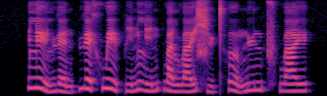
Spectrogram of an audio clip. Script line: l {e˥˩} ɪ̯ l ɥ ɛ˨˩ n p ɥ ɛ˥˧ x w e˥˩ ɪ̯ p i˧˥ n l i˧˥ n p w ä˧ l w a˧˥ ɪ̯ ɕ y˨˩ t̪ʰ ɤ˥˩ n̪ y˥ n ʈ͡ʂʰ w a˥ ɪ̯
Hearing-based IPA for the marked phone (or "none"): e˥˩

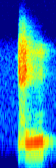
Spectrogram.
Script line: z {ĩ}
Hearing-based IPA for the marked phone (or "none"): i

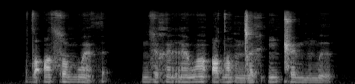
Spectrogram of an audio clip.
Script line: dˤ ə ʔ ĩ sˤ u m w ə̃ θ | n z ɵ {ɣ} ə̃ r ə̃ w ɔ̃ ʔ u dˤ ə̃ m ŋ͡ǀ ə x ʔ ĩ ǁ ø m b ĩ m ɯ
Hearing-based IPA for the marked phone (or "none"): x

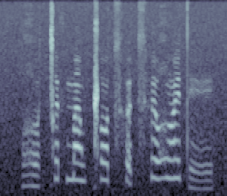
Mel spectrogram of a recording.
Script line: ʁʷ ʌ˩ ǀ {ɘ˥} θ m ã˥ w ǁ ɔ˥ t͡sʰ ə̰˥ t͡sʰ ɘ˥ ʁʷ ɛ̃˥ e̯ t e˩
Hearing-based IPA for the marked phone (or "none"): ɘ˥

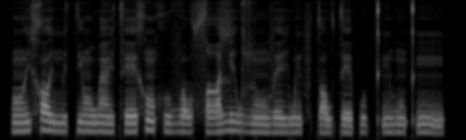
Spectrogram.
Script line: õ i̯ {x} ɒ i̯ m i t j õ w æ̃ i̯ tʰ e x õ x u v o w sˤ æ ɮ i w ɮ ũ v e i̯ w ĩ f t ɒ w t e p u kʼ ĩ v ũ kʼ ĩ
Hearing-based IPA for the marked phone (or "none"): x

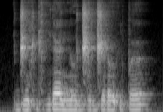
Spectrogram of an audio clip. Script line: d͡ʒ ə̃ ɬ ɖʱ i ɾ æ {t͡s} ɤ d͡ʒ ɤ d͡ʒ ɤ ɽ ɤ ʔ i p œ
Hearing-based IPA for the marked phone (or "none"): n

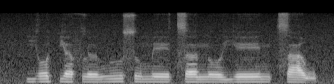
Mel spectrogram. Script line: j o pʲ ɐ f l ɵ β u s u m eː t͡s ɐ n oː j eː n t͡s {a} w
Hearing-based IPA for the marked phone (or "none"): a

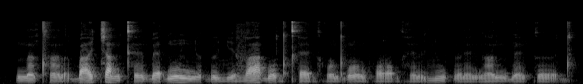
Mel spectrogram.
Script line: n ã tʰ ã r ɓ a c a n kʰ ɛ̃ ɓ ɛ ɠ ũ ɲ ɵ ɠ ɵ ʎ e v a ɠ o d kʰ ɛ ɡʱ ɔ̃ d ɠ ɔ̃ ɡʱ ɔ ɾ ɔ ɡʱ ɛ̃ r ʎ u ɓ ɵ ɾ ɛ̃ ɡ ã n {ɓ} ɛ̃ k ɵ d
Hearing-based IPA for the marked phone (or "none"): ɓ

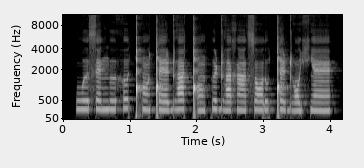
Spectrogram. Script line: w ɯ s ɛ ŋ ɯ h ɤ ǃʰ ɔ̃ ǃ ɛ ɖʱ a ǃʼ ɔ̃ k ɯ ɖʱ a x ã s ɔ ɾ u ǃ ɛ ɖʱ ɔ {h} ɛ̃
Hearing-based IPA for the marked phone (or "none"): ç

